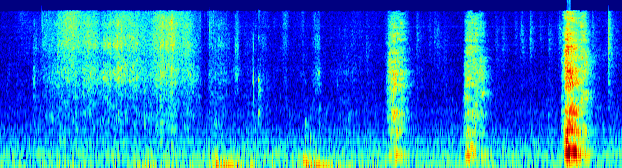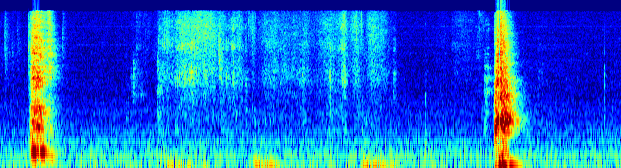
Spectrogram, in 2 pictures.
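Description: Small dog, a chihuahua, yapping: a few short sharp barks, two close together about halfway through and the loudest near the end. Between the barks a pencil scratches along paper as lines are ruled.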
